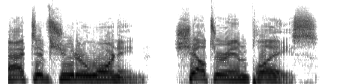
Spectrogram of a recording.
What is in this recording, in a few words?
Active Shooter Warning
